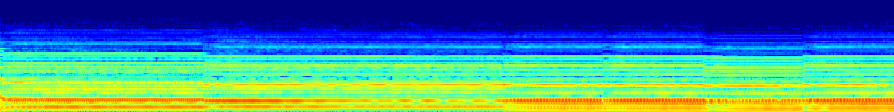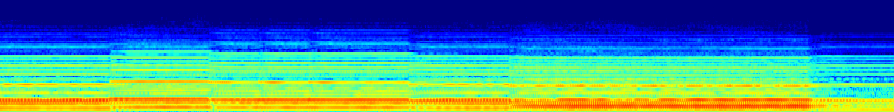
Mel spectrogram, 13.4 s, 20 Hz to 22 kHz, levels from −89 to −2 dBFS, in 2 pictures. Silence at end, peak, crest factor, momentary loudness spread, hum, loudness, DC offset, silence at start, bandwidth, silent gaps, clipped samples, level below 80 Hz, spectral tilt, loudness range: 0 s; -8 dBFS; 12 dB; 7 LU; none; -21 LUFS; under 0.1%; 0 s; 7.8 kHz; none; under 0.1%; -60 dBFS; -8.5 dB/octave; 3 LU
